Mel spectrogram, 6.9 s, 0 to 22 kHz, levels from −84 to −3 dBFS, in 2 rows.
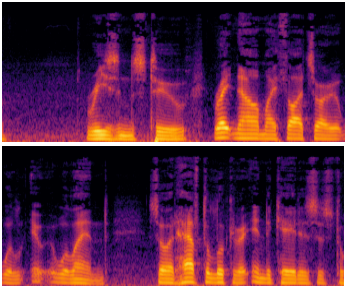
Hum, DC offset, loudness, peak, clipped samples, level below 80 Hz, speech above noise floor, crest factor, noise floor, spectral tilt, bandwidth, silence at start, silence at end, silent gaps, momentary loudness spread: none; under 0.1%; -19 LUFS; -2 dBFS; under 0.1%; -36 dBFS; 22 dB; 18 dB; -40 dBFS; -7 dB/octave; 16 kHz; 0 s; 0 s; none; 12 LU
